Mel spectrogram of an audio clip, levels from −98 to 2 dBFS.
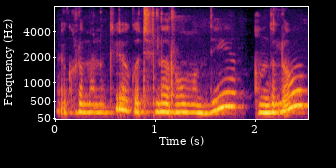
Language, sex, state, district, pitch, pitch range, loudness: Telugu, female, Andhra Pradesh, Annamaya, 220 Hz, 210-295 Hz, -14 LUFS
